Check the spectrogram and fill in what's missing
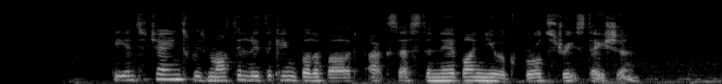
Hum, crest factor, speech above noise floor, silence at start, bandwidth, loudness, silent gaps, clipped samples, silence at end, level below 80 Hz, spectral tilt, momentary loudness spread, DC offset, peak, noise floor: none; 16 dB; 32 dB; 1.15 s; 11.5 kHz; -29 LUFS; none; under 0.1%; 0 s; -54 dBFS; -6 dB/octave; 10 LU; under 0.1%; -14 dBFS; -60 dBFS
